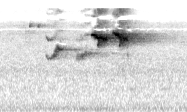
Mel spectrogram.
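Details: Blue-black grassquit song: a thin rising slurred note leads into two quick, bright buzzy bursts about a quarter second apart. Steady faint background hiss.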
